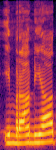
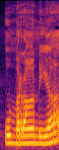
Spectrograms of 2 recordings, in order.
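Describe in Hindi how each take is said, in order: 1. शब्द स्वर 'i' से शुरू होता है। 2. शब्द स्वर 'u' से शुरू होता है। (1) "इमरानियात नहीं है" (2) "ये लफ्ज़ निकला है उमरान से"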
